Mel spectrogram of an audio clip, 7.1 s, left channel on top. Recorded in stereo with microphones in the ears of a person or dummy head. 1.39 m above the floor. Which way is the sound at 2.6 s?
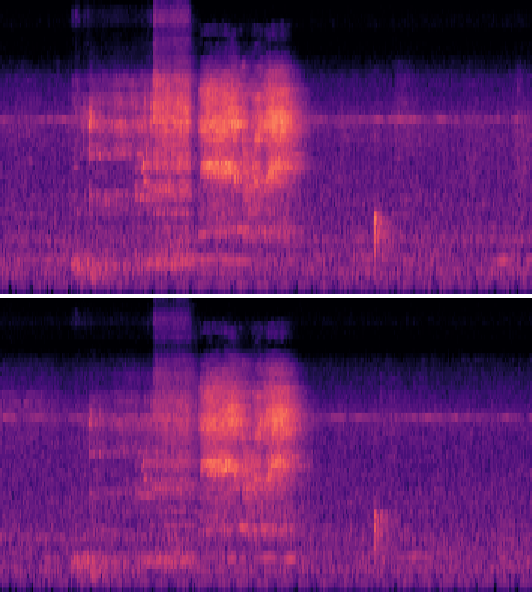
5° left (ahead or behind).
